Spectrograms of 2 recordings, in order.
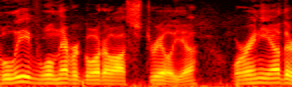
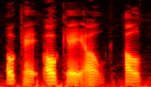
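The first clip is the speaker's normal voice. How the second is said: ordinary delivery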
